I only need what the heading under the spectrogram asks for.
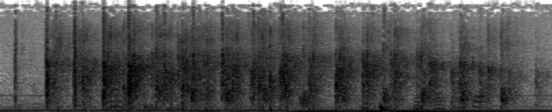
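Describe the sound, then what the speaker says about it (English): Applause at a city planning and zoning commission meeting in Jefferson, Missouri: a small room of people clapping steadily for several seconds, moderately loud and close, with a low background hum. "I would like to applaud David for everything that he's done"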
